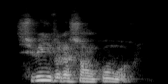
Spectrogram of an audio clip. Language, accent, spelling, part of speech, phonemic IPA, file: French, Canada, suivre son cours, verb, /sɥi.vʁə sɔ̃ kuʁ/, LL-Q150 (fra)-suivre son cours.wav
- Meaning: to follow its course, to take its course, to continue, to progress, to come along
